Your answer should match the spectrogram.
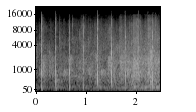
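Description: An audience breaks into applause for the crew who make the broadcast possible, a few sharp claps standing out in a steady rhythm over a dense, building wash of clapping hands. No one speaks.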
